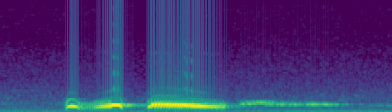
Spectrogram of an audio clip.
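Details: Spotted dove lure call for birds reluctant to sing: two quick rising notes lead into a long, loud, rough coo that fades into a thin steady tone, with a low hum.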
